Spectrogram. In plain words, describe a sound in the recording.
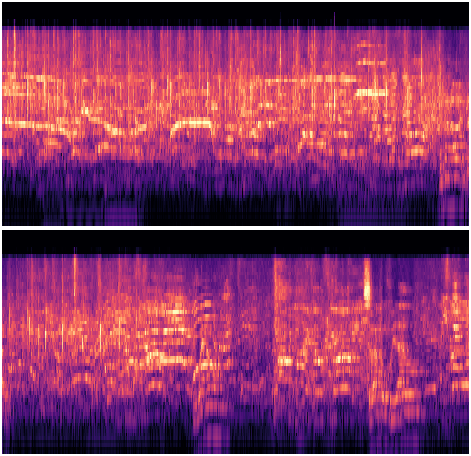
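A band plays loud live music through speakers in a large echoing hall.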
